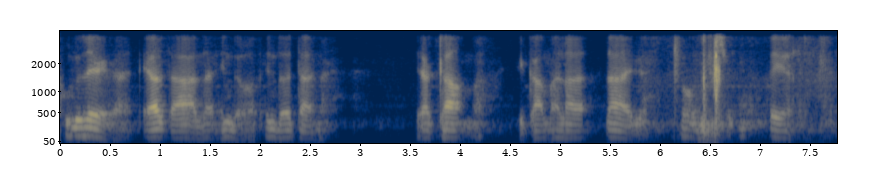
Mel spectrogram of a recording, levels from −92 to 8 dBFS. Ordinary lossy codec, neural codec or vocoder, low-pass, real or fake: none; codec, 24 kHz, 0.9 kbps, WavTokenizer, medium speech release version 1; 3.6 kHz; fake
